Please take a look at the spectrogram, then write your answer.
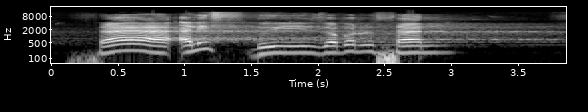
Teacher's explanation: সা জিব্বার আগা, দাঁতের আগা নরম করে বলতে হবে, জিব্বাটা একটু বের করে।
